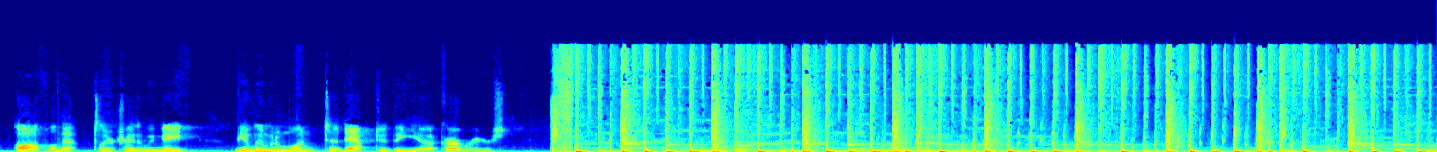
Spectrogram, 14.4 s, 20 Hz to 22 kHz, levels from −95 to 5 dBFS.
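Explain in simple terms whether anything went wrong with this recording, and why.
Two spots go wrong, at 0.67 to 0.98 s and 5.31 to 5.54 s. The sound turns into a fading buzzy smear for a few tenths of a second, then picks up with a bit missing. That's likely a long network dropout, with the receiver papering over the gap.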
